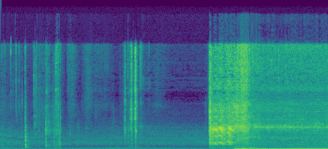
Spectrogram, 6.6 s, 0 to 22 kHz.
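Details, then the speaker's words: Chevy Caprice V8 (LT1) started after exhaust leak repair with sealant: starter catches and settles into a deep, even idle with no ticking or exhaust puffing; exhaust leak fixed, healthy engine start. "Oh yeah, it sounds way different. I can tell. I don't know if y'all can tell, but I can tell definitely. Oh yeah, that's a definite fix right there."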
